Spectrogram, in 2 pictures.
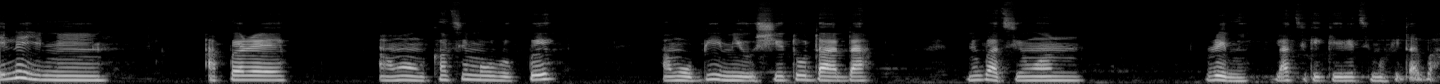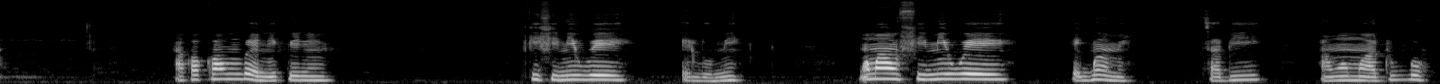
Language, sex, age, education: Yoruba, female, 30-45, tertiary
